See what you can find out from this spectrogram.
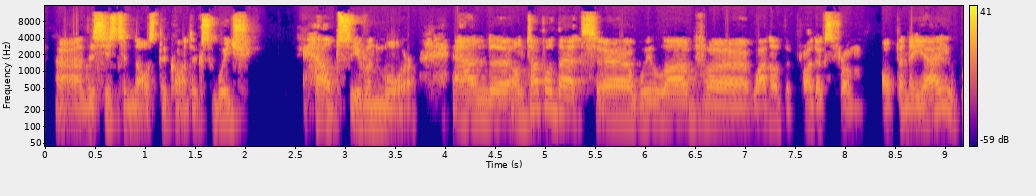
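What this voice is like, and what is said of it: Non-native English accent. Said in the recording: “for me with my accent”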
